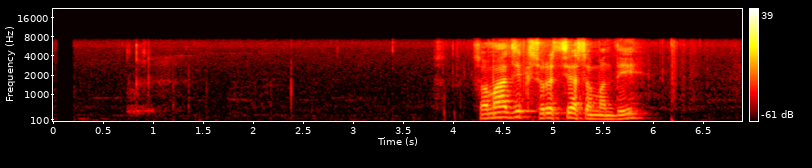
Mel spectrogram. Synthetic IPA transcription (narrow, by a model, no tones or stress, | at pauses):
sʌmad͡ziksuɾʌksʰjasʌmbʌnd̪ʱi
